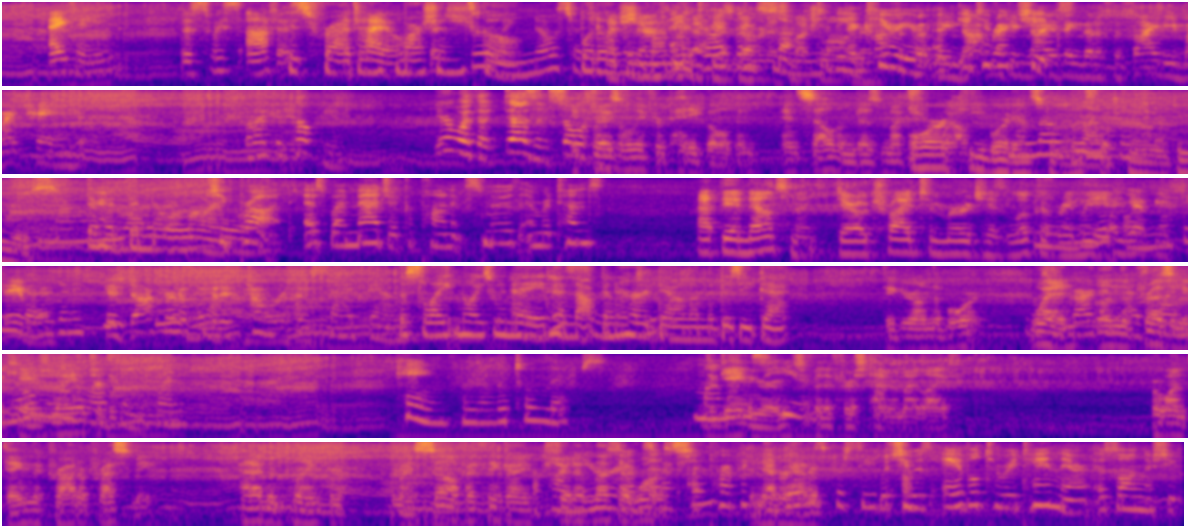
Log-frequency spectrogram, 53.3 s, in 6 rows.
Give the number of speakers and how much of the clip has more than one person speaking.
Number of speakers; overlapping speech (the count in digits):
10, about 42%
